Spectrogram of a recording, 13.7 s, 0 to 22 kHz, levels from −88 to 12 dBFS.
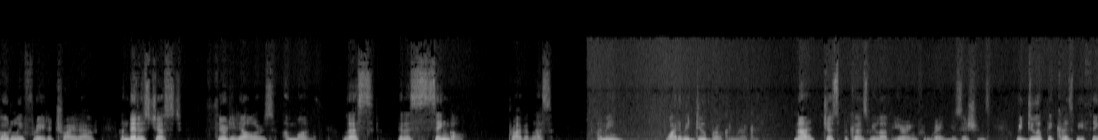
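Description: Right after "a single private lesson", around 7.3 s, the room noise jumps by about 13 dB. The noise suppressor is caught up short, letting the noise through before sinking it by about 7 dB by 9.35 s. A spectrogram shows a raised noise floor fading over 2 s.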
